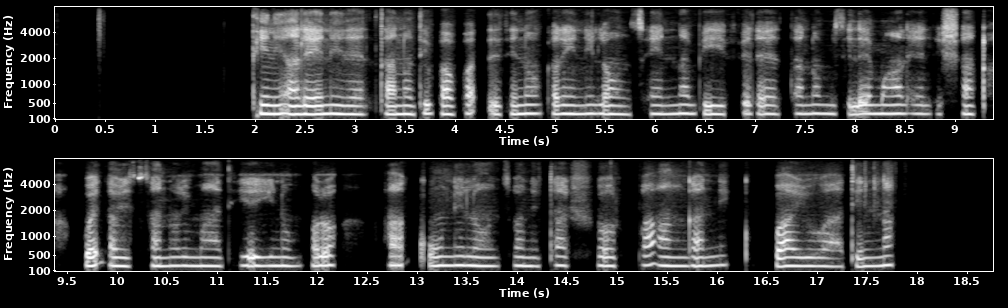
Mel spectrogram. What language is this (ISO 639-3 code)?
sid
